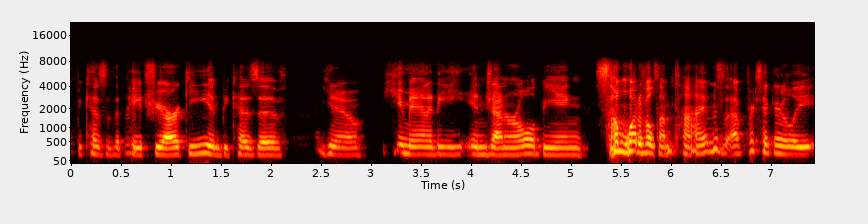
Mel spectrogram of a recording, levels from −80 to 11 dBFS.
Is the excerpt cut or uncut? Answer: cut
